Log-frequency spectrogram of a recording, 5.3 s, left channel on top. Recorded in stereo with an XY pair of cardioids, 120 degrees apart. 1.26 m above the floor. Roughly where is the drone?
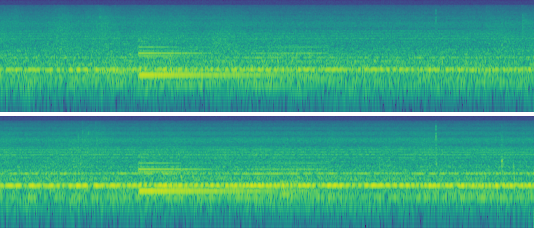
Ahead right.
